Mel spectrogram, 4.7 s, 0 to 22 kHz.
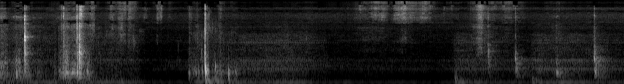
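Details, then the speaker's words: Ford Mustang T5 transmission countershaft rocked by hand: uneven dull metal clacks about one a second, an estimated 15 to 20 thousandths of end play, blamed on a stretched factory bearing preload plate. "Wow, that's a lot of slop. You guys hear that? That is a lot of slop. That's probably 15, 20 thousandths. That is no good, man."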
